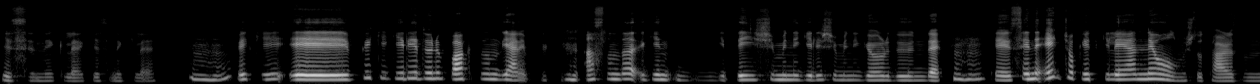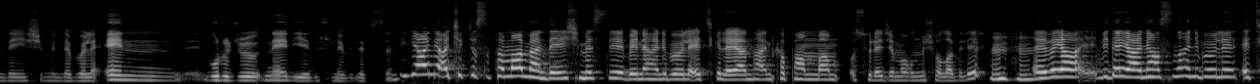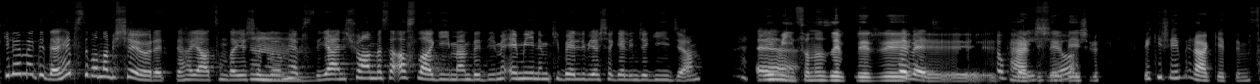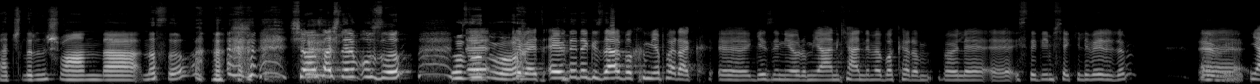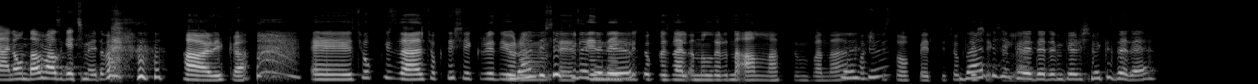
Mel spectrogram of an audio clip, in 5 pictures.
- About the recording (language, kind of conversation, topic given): Turkish, podcast, Tarzın zaman içinde nasıl değişti ve neden böyle oldu?
- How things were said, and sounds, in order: throat clearing; other background noise; tapping; stressed: "en"; chuckle; laughing while speaking: "Uzun mu?"; chuckle; chuckle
